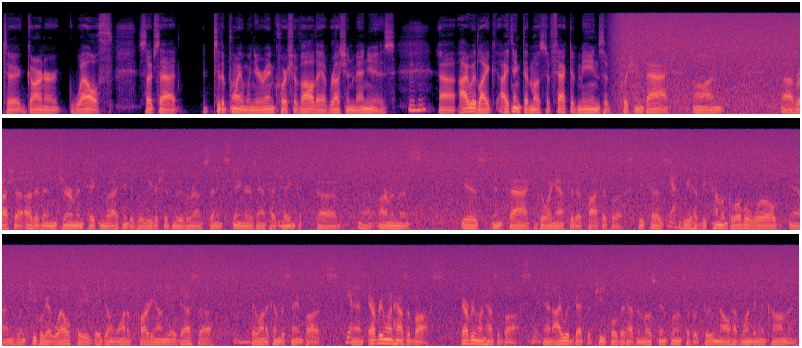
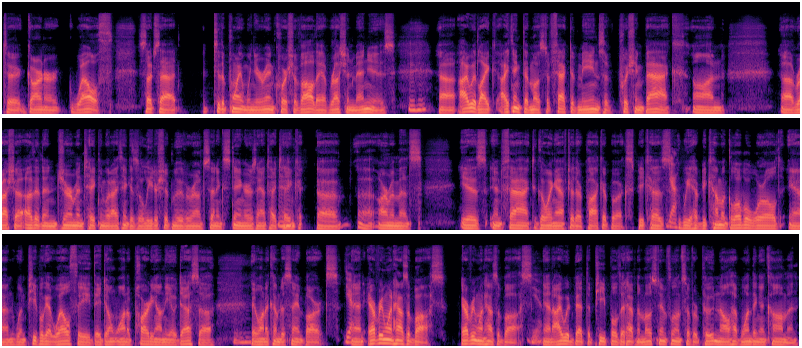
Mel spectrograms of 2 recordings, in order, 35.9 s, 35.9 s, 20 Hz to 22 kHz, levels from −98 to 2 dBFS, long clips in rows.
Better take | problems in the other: second | hiss; loud; from 9 s on; 2 dB below the speech

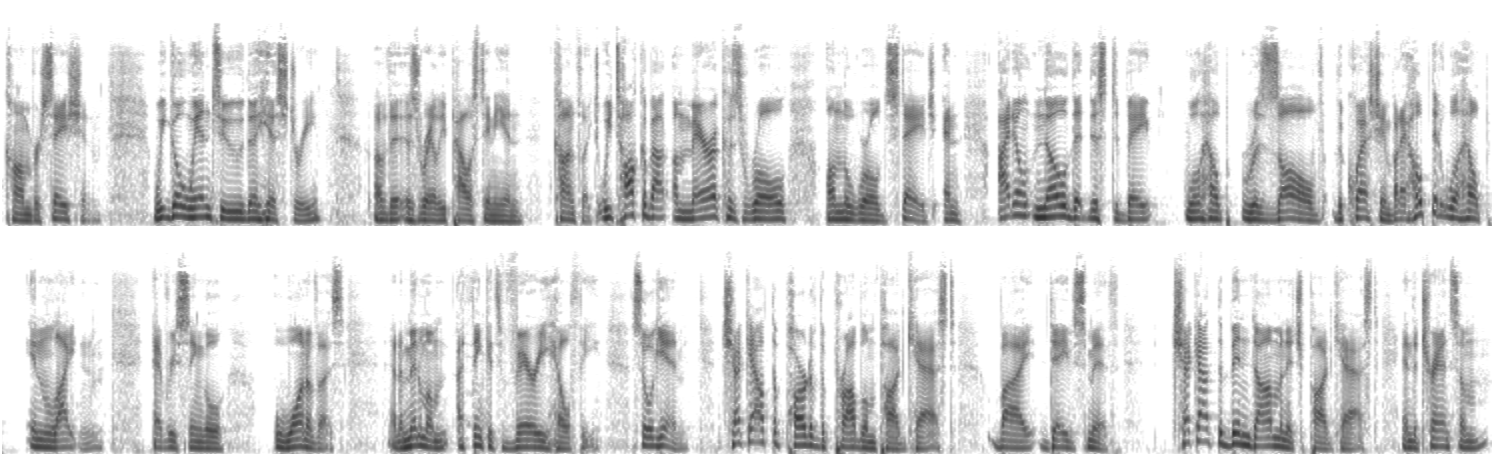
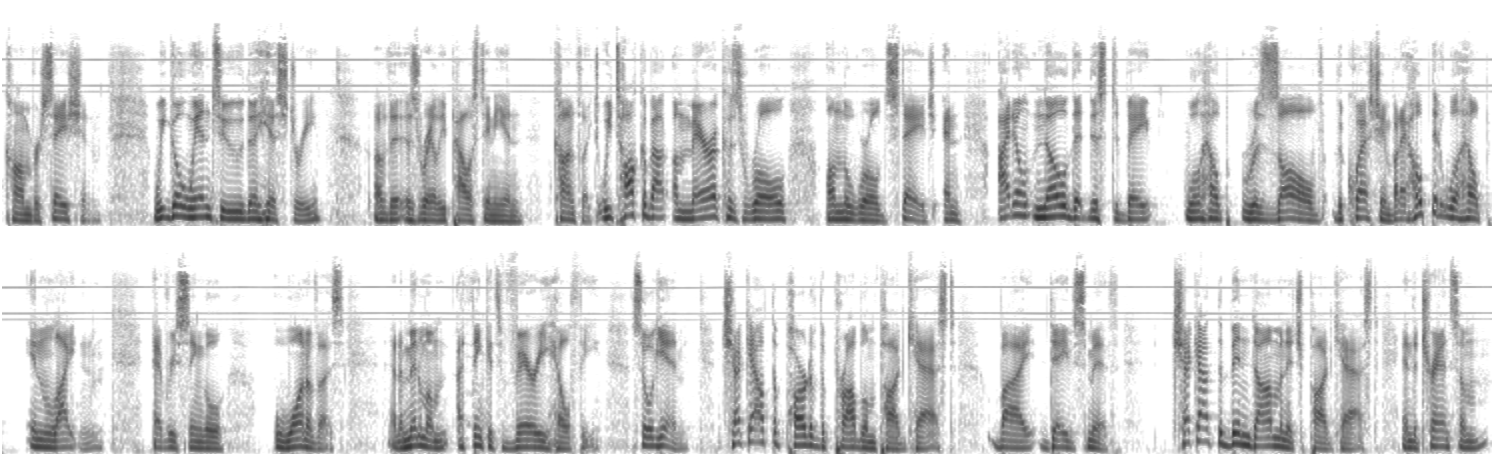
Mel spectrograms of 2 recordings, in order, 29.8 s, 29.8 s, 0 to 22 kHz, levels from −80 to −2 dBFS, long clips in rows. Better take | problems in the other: first | high-pitched whine; faint; throughout; 7.5 kHz, 25 dB below the speech

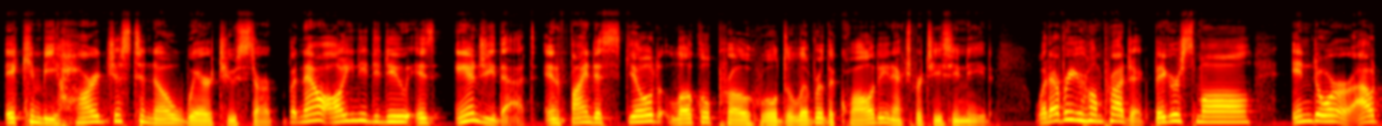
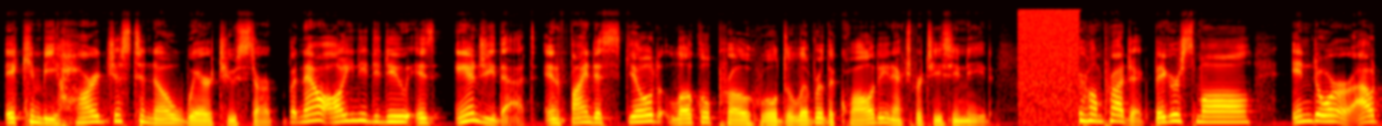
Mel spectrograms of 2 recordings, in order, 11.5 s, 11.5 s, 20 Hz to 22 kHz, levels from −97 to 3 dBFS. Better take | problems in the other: first | audio cutting out; filled with static; at 8.5 s for 0.5 s

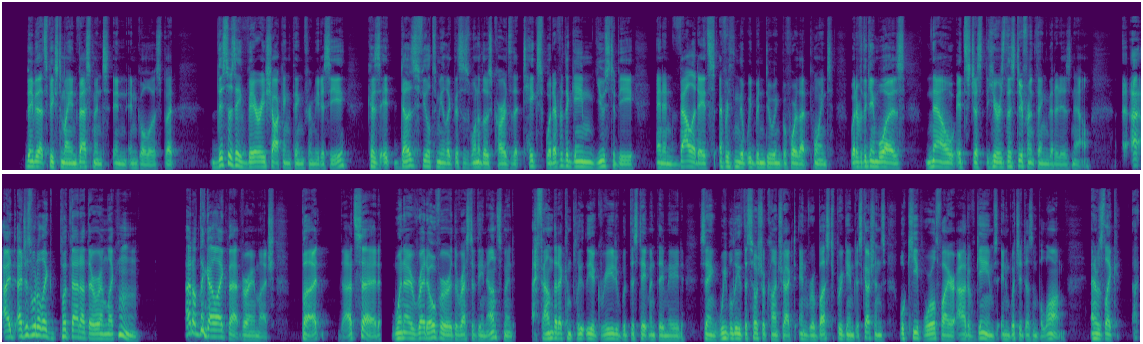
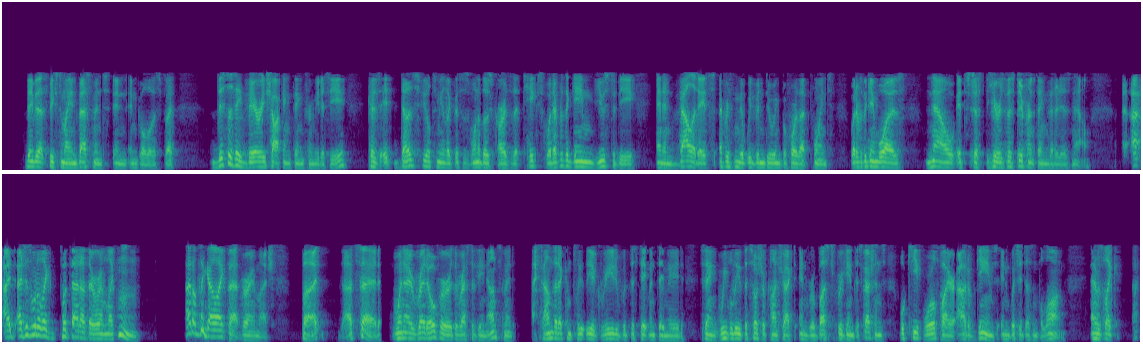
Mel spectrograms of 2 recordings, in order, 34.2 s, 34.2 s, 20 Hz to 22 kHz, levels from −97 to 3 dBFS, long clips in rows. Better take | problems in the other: first | garbled, watery; badly; nothing above 3.5 kHz

